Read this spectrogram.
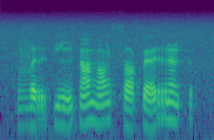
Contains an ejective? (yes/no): no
